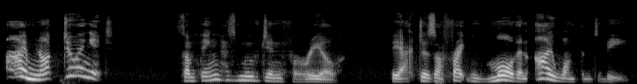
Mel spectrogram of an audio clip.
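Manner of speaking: put-on affected posh British accent, with a sneer; sneering theater owner confessing reluctantly in posh British tones; Preston Burke. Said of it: "an affected posh accent named Preston".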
